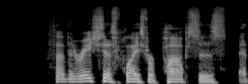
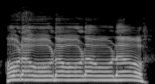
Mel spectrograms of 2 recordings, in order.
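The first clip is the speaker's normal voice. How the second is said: hammed-up Homer panic; instant mock panic; 10 semitones higher than usual. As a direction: flip straight into cartoon panic. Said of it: "Super calm and collected".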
